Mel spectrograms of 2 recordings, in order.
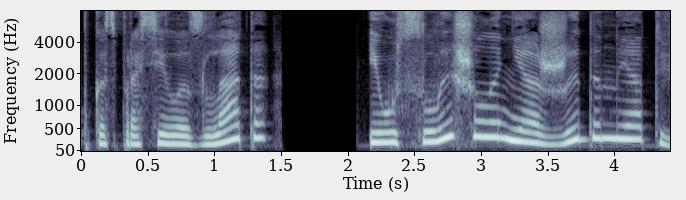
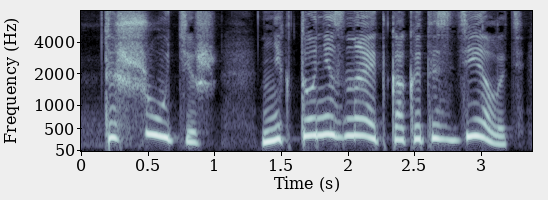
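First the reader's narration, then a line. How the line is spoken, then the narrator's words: Young woman exclaiming. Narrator (Russian): воскликнула девушка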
